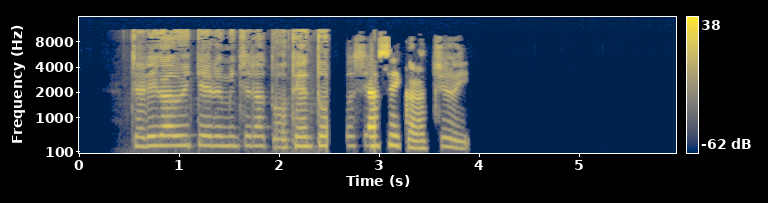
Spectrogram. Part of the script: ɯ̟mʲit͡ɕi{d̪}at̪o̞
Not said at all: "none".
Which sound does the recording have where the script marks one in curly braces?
d̪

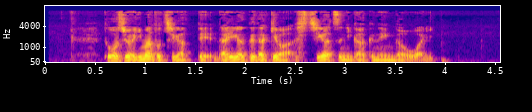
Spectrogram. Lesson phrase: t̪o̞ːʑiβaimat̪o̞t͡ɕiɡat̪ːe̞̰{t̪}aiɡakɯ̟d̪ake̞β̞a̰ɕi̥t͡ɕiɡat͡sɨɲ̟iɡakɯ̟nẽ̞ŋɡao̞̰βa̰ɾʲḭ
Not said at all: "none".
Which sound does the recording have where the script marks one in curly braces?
d̪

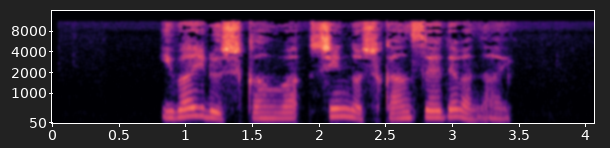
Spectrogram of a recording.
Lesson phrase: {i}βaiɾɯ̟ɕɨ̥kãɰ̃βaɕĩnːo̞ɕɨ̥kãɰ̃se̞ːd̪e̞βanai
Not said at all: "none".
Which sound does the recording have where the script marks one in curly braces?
i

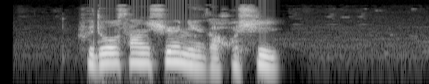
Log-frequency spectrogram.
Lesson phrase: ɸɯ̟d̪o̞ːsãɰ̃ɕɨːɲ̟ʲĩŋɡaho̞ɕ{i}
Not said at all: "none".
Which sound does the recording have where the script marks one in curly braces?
iː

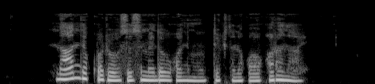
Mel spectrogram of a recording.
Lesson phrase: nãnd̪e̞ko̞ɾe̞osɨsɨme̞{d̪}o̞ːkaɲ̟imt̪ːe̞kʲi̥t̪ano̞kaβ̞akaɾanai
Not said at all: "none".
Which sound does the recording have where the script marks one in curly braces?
d̪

